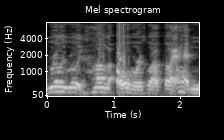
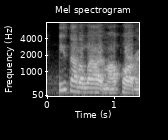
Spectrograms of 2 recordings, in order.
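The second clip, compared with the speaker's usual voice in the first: ordinary delivery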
